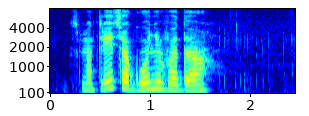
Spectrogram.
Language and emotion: Russian, neutral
